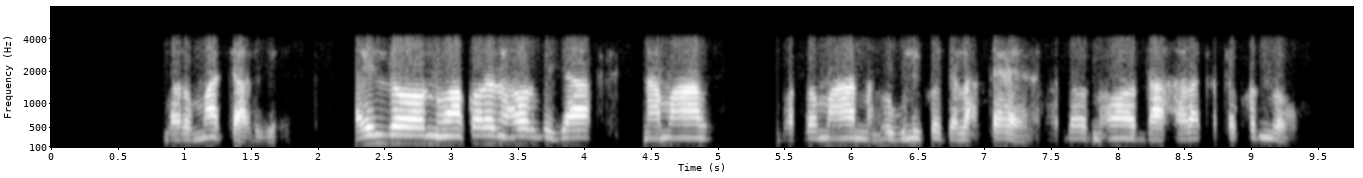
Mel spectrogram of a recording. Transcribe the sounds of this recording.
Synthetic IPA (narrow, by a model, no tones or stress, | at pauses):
baɾɔmat͡ʃaɾɡɛ | aild̪ɔnɔwakɔɾɛnɔɦɔɾbɛd͡ʒa | namal | bɔɾt̪ɔmanɦuɡlikɔd͡ʒɛla̰ʔt̪ɛɦɛad̪ɔnɔʔɔd̪ʱaʔaɾakaʈɔkʰɔnɾɔ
